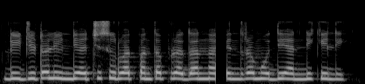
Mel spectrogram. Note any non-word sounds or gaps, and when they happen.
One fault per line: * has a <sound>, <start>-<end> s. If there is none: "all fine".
* has a dropout, 2.2-2.3 s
